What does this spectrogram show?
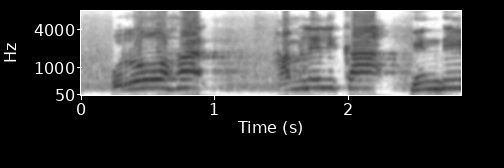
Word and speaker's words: Rohan: हमने तो RO लिखा, रो हो गया, लेकिन हन, अभी इसको पढ़ोगे तो, इसे पढ़ोगे तो इसका निकलेगा क्या, रॉन। यहाँ साइलेंट हो जाएगा, इसका पढ़े निकलेगा रॉन। जैसे आप पढ़ते हो JOHN, जॉन, इस तरह हो जाता।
